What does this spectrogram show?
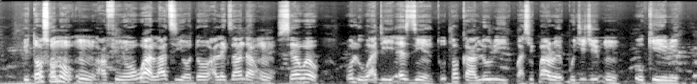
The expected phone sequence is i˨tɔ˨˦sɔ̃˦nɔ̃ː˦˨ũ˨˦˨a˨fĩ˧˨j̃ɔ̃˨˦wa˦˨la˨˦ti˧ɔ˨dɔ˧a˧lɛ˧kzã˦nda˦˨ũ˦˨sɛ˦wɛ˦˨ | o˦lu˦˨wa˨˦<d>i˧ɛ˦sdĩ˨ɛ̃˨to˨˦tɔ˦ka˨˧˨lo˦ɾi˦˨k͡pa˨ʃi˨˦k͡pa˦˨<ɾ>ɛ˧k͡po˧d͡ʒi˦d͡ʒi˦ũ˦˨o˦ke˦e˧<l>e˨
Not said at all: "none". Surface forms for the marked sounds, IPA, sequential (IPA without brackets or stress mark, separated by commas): d, ɾ, ɾ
